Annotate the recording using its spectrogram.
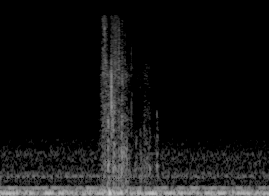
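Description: A book opens with a papery rustle.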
